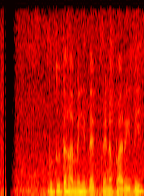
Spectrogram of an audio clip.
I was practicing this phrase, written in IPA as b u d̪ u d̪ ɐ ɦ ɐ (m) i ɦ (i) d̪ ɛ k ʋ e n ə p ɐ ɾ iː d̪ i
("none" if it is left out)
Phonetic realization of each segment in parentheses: m, i

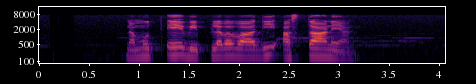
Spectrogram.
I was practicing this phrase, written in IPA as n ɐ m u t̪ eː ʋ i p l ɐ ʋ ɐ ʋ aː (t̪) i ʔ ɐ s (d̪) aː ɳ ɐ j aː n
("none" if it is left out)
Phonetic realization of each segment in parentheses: d̪, t̪

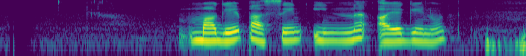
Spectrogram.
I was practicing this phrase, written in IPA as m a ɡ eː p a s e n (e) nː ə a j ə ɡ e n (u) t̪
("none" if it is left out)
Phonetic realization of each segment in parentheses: i, u

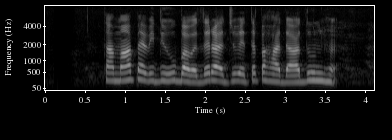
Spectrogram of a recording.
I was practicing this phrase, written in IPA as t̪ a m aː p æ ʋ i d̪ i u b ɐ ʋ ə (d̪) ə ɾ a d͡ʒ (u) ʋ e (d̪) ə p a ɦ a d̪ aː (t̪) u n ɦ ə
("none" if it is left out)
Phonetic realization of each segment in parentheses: d̪, u, t̪, d̪

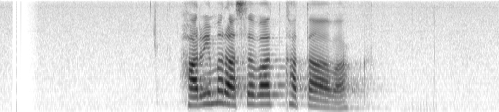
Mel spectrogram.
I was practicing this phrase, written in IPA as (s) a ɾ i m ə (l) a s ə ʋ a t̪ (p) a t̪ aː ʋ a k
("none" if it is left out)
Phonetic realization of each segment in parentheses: h, ɾ, k

